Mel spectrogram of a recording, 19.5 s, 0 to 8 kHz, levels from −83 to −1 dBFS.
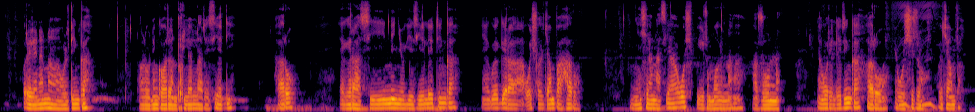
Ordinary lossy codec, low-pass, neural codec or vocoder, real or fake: none; none; none; real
